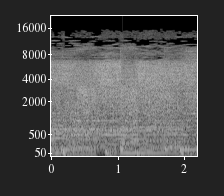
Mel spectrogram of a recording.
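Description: Rock music from a cartoon soundtrack, with a rushing aircraft-engine sound effect over it from about half a second to a second and a half in.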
